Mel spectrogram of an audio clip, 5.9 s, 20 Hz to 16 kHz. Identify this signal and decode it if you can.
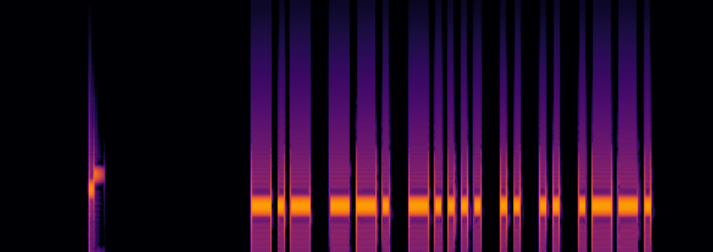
Morse code, heard as a keyed tone, about 22 wpm, 700 Hz. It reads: KG6IIP
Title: Call Signs - 22wpm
